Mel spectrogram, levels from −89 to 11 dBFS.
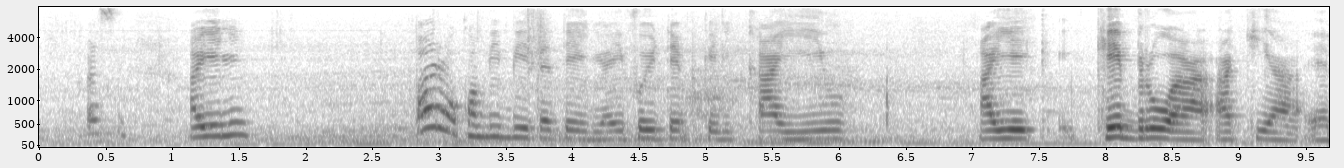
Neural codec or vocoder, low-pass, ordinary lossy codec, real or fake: none; none; none; real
